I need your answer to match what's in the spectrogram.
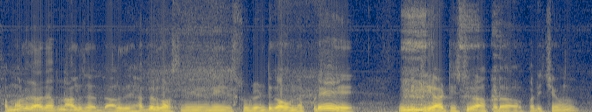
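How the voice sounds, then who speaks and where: A man's voice: fairly low pitch, lively intonation, fast talker, dark tone, slight background noise. A middle-aged man from southern India, a ventriloquist and mimicry artist, telling his story in an interview, rambling and restarting phrases. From Khammam region, southern India.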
